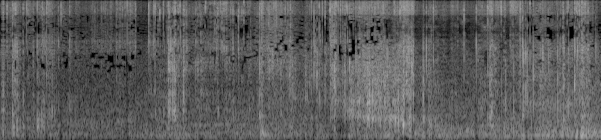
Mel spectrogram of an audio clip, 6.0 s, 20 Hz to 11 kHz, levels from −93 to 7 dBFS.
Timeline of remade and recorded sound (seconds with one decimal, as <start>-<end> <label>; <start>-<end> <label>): 0.0-3.9 recorded; 3.9-5.2 remade; 5.2-6.0 recorded

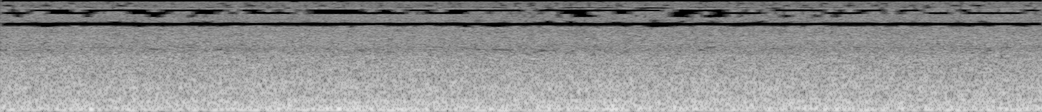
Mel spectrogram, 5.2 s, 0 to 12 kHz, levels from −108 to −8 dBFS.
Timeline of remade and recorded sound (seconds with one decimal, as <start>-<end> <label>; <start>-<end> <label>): 0.0-5.2 recorded

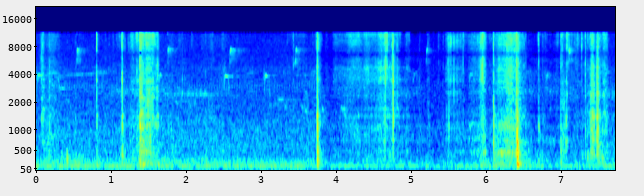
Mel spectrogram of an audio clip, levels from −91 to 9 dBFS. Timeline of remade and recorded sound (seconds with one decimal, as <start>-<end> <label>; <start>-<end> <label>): 0.0-4.1 recorded; 4.1-5.2 remade; 5.2-6.6 recorded; 6.6-7.2 remade; 7.2-7.7 recorded

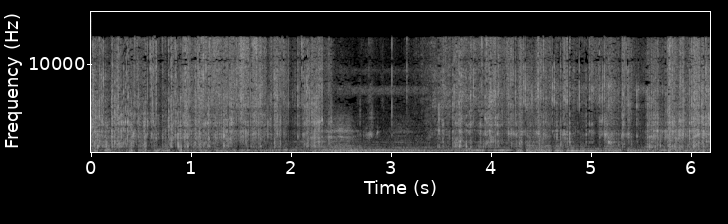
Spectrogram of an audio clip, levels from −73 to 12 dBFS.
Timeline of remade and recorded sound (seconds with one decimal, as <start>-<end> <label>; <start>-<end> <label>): 0.0-1.5 recorded; 1.5-2.6 remade; 2.6-4.0 recorded; 4.0-4.6 remade; 4.6-5.0 recorded; 5.0-6.2 remade

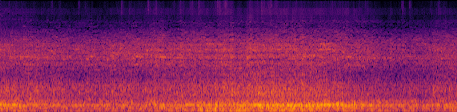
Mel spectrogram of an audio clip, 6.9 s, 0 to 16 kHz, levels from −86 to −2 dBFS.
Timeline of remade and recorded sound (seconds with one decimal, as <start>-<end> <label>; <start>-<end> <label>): 0.0-6.9 recorded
